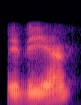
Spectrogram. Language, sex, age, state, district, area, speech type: Sanskrit, male, 18-30, Kerala, Thiruvananthapuram, urban, conversation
